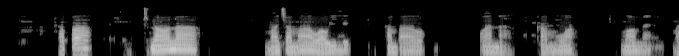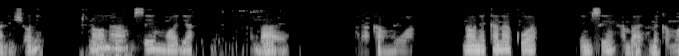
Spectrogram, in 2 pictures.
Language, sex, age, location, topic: Swahili, male, 25-35, Nakuru, agriculture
